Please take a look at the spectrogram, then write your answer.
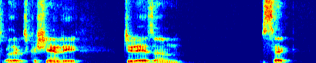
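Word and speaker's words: Sikh: I'm like wait is it sik? I know I know my pronunciation was corrected and I think I've forgotten it already. Yeah most people say sik but it is um it looks like six is s i k h.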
